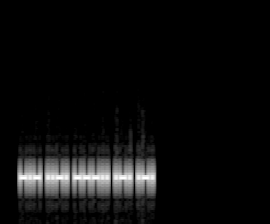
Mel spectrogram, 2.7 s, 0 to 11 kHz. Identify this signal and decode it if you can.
Morse code, heard as a keyed tone, about 53 wpm, 700 Hz. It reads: KF8RR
